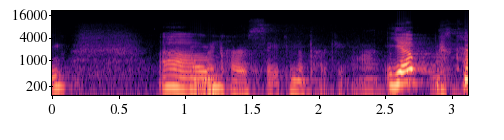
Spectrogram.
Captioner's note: laughs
